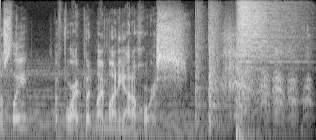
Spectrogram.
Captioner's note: chuckles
